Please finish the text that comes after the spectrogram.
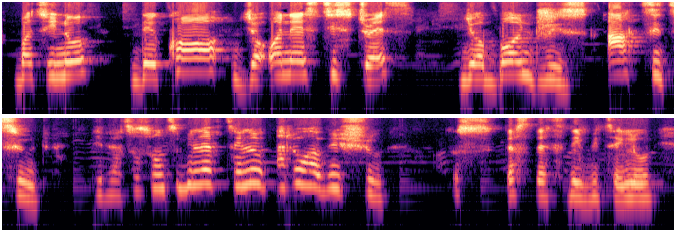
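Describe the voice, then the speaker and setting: A young woman hosting a casual monologue podcast, talking in a loud, emphatic way and drawing out the words she stresses. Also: medium pitch, low-quality recording. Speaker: podcast host.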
